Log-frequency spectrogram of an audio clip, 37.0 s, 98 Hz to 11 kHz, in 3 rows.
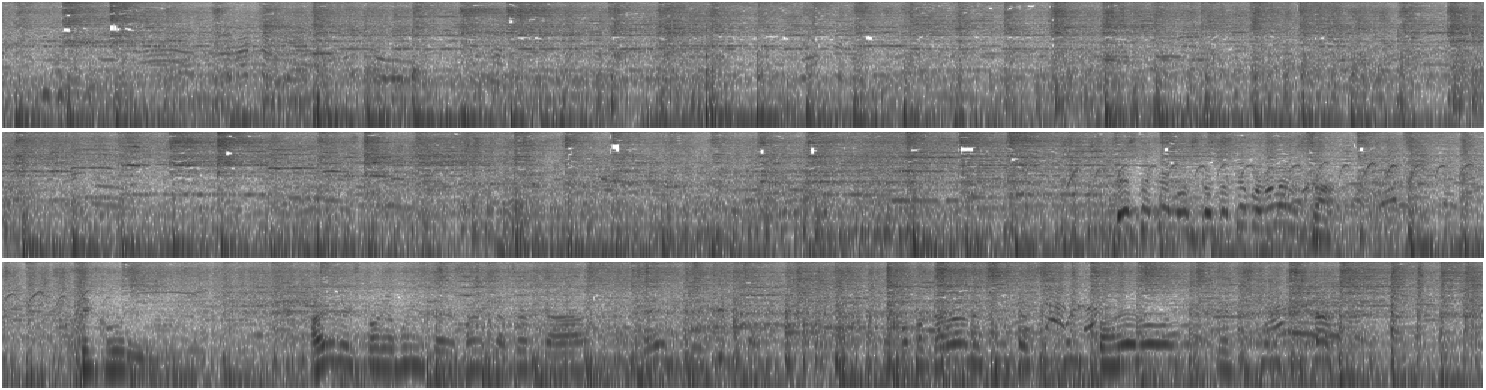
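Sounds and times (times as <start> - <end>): panpipes holding tones: 0.0 - 37.0
large drums beating: 23.5 - 37.0.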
